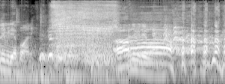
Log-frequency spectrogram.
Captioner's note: snorts; laughter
